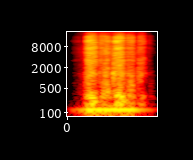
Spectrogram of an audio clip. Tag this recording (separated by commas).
home sounds, Writing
